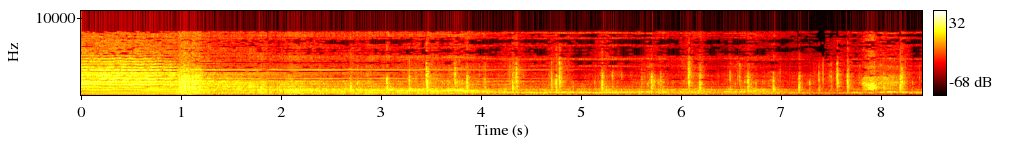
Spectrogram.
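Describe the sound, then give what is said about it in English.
A deep, rolling rumble of thunder from an approaching storm swells after a brief musical tone and carries on steadily, with scattered sharp taps like hooves or footsteps over it. “I think we shall just miss the storm if we hurry.”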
